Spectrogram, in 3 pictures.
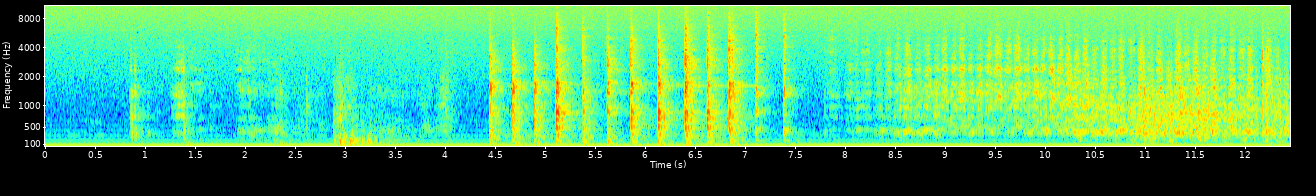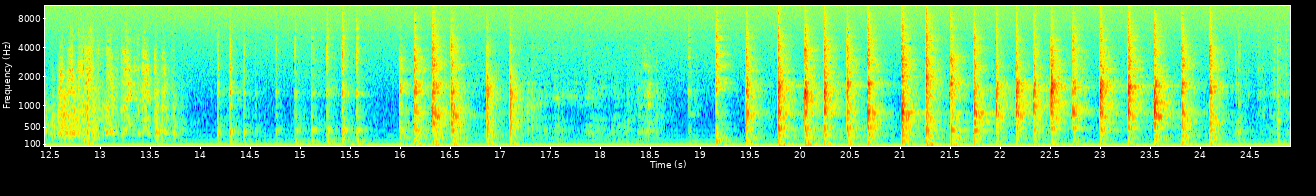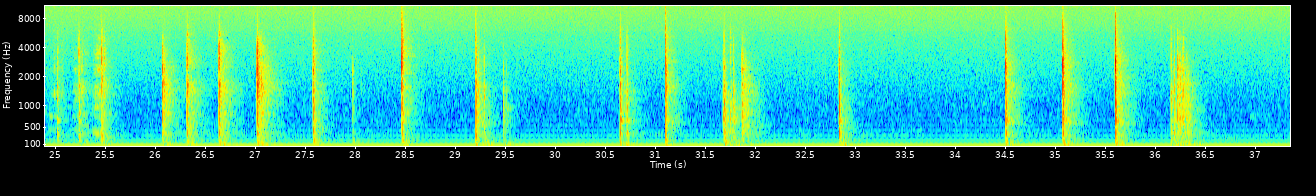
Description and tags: abyss ambience2
Me Scratching A Knife! But It’s In Kid’s Bedroom I Grabbed The Knife In The Kitchen
Abyss, Ambience, Dark, Darkness, Horror, Outer-Space, Pads, Scary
